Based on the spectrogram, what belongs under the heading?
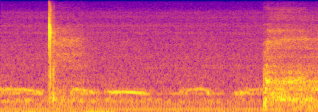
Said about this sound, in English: I'm sure there isn't a tree that close. There was a bird sounded just like that when we used to go camping. Well, caravanning.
